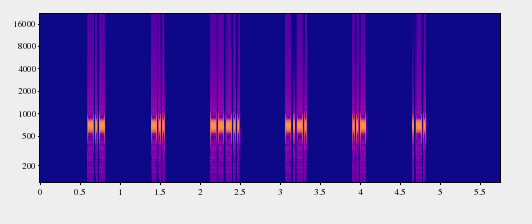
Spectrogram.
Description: Morse code, heard as a keyed tone, about 53 wpm, spaced as for 14 wpm, 700 Hz. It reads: KD8CUR
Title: USA Call Signs - 6 Characters - 8x Character Spacing - 50wpm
